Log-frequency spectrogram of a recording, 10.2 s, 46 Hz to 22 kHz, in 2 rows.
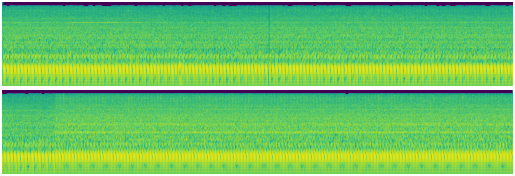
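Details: Briggs & Stratton-engined Vanguard 10,000 W generator after repair, refilled with ethanol-free gas: smooth, even engine drone at constant speed with no surging or hunting, running steadily as it should.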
